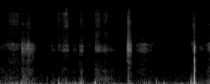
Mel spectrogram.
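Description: A small pink Aupres sunscreen bottle, likely plastic, with a silver-banded cap, is held upright in one hand while long manicured nails tap and scratch on the cap. Soft scratching and faint brushy rustles fill the quiet clip, with short bright tap clicks standing out, the sharpest near the end.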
